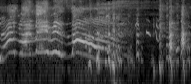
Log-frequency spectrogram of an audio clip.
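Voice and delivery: high-pitched mock sobbing wail; tearful wail. Puppeteer bursting into tears beside [name], hammed-up high wail. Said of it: "I burst into tears".

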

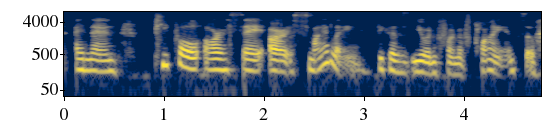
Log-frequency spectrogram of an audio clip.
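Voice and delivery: normal talking voice

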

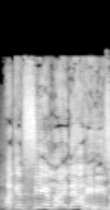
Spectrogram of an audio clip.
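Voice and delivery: mock scared warning. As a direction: warn the crew Barnaby is near.

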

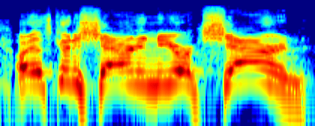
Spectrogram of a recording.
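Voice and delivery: high, brisk caller introduction; calling out the caller. Real, not acted. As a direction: summon the next caller with energy. Calls the next caller on air.

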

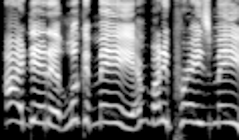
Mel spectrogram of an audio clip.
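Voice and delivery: put-on high, showing-off kid voice; little brother. Builders bragging like the little brother, high kid voice. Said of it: "like your little brother saying".

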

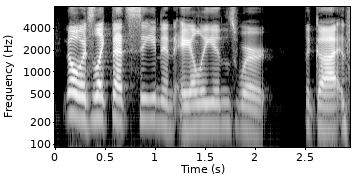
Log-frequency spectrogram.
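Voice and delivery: normal talking voice

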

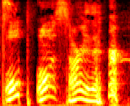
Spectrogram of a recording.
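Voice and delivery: hammed-up Midwestern apology; Michigander accent. Co-host teasing local speech, mock Michigander accent. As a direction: exaggerate a polite Michigander accent. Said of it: "a sexy, um, uh, Michigander accent".

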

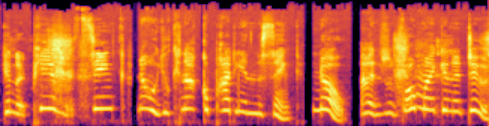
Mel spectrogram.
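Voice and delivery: put-on very high childish voices; high-pitched kid voices; little kids panicking. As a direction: squeak like tiny kids in a panic. Kids panicking over potty.

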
